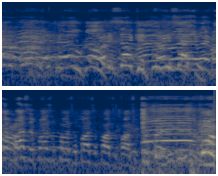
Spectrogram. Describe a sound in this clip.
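A crowd of young people shouts and cheers nearby outdoors.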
